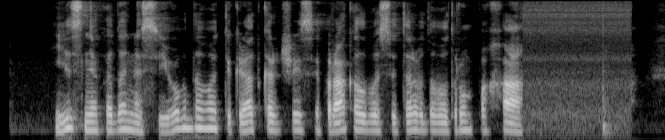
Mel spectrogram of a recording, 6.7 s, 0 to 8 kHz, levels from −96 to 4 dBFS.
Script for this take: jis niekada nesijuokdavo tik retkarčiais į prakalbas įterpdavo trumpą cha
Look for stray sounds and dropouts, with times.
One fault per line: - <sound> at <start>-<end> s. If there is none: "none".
- thud at 6.0-6.2 s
